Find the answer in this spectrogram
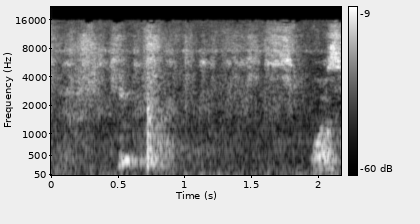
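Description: Felt-tip marker writing on a large flip-chart paper pad, the tip scraping across the paper in short strokes, with one brief louder sound about half a second in.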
